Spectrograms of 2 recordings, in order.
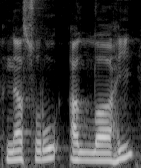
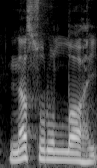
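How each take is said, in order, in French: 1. Le coup de glotte avant l'article est prononcé. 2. Les mots s'enchaînent sans coup de glotte. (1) "on ne va pas dire"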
